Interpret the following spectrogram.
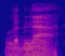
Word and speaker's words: Lebanah: Now, another entry related, H3839, Lebanah. It's usually the first three glyphs are pronounced a little bit closer together so that the emphasis can be put on that final Lebanah.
